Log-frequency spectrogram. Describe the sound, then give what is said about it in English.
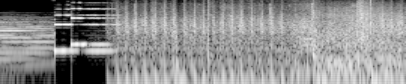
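Rapid machine-gun-style gunfire of World War I trench warfare, dense bursts of sharp cracks running without pause after a few brief ringing tones at the start. “What is that bloody noise? Sage and Savant have come to in bodies buried in the bloody and horrifying trench warfare of World War I.”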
